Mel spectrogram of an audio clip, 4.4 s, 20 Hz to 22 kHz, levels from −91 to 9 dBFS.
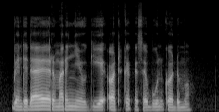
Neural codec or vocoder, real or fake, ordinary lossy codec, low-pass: vocoder, 44.1 kHz, 128 mel bands, Pupu-Vocoder; fake; Opus, 32 kbps; 19.8 kHz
